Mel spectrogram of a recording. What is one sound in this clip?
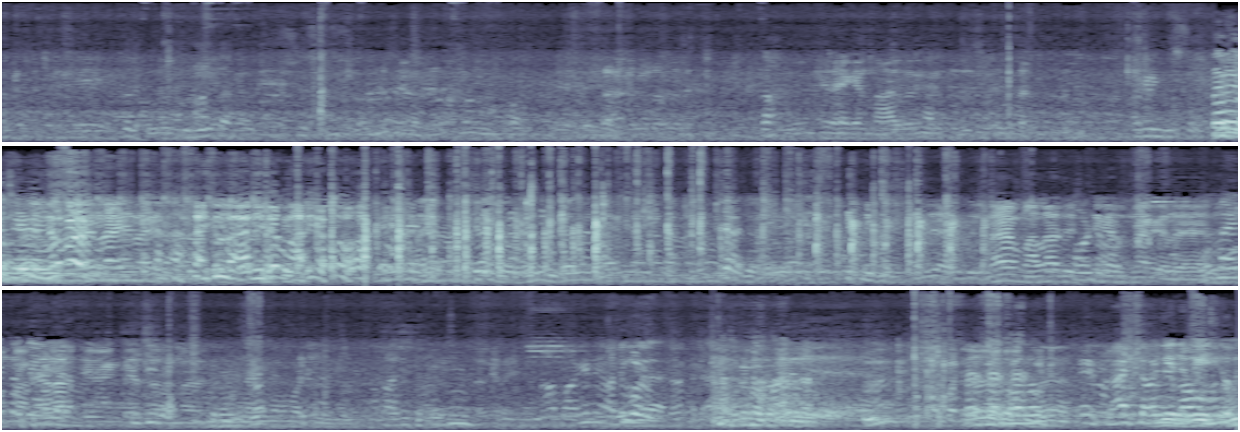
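A crowd of men chatters close by.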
